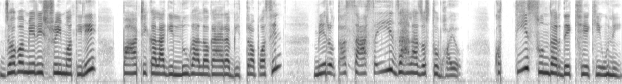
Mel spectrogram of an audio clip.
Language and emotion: Nepali, surprised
